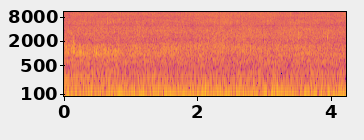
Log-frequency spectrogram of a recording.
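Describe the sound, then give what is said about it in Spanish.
Steady, dense rumble of heavy road traffic around the Plaza de la República, a large roundabout, at night just after 10 pm, a continuous low engine drone with faint hiss above and no clear breaks between passing vehicles. “Y con bastante tráfico estas horas de la noche, son las 10 y algo.”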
